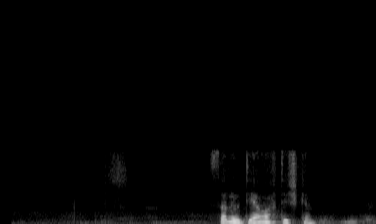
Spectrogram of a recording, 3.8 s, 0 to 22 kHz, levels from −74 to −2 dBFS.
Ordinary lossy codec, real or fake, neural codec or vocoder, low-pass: none; fake; codec, 24 kHz, 0.5 kbps, DualCodec; 7.2 kHz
